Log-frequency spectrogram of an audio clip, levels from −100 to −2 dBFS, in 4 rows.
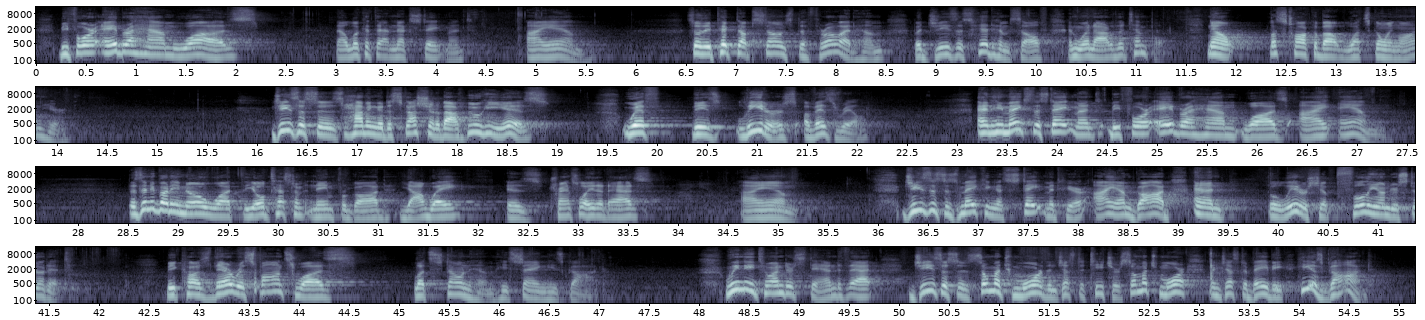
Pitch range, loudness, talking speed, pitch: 145-195 Hz, -31 LUFS, 140 wpm, 165 Hz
